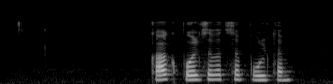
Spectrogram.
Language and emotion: Russian, neutral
